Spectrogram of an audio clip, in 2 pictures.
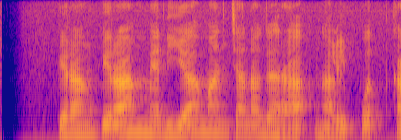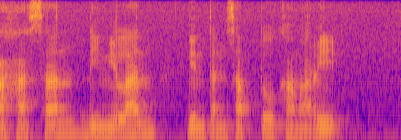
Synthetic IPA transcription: piɾaŋpiɾaŋmediamaɲt͡ʃanaɡaɾaŋalipʊt̪̚kahasandimilan | dint̪ənsap̚t̪ukamaɾi

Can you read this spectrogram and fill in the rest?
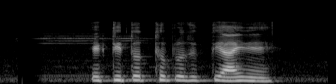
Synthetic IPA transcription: ek̚ʈit̪ot̪ʰːopɾod͡ʑuk̚t̪iajne

